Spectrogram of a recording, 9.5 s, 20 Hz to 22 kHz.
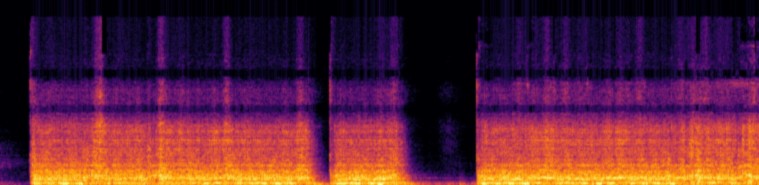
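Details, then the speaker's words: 1952 International Harvester L112 after fitting a new 12 V ignition coil, fed gas and starter fluid: engine catches and runs with a fairly even busy note, stalls briefly, restarts and runs; not yet steady, coil still heating. "So it will run, which is awesome."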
